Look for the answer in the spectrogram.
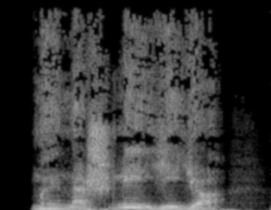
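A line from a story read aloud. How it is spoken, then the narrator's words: Excited voice. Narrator (Russian): Взволнованным голосом сообщил Реник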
